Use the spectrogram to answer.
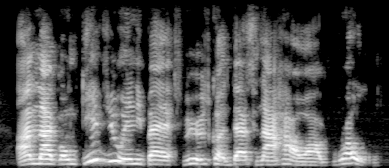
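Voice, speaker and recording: Her tone animated and her pitch variation ordinary, a woman speaks in a dry, close sound with no echo. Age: 60s. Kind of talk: religious monologue. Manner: halting.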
